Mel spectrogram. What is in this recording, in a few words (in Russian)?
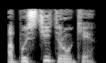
опустить руки (opustit’ ruki), Russian; to lower one’s arms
